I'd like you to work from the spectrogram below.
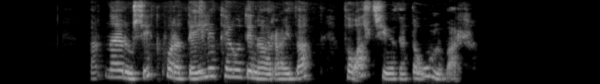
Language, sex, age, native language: Icelandic, female, 60-69, Icelandic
